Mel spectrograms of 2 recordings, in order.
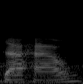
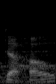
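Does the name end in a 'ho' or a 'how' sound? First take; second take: how; ho. First: The name ends in a 'how' sound. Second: The name ends in a plain 'ho' sound. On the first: The speaker calls it wrong. "not Dahao" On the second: The speaker calls it right. "I like to pronounce it Daho"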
